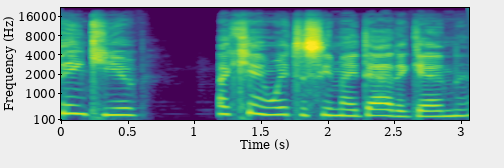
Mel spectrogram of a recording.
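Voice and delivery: very high-pitched, beaming, smiling voice. A game master's character thanks the player who promised to help, smiling thanks. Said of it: "She nods and smiles".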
